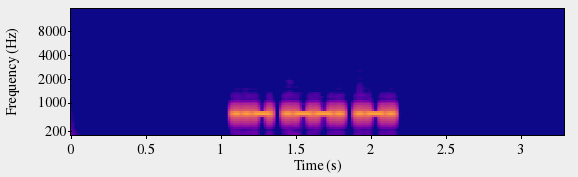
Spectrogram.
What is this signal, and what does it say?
Morse code, heard as a keyed tone, about 34 wpm, 700 Hz. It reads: UPR
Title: USA Call Sign Postfixes - 3 Letters 35wpm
